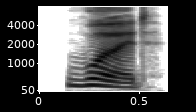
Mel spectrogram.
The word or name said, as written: would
